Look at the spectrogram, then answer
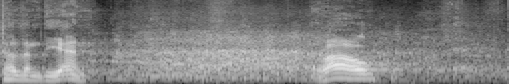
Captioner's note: laughter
